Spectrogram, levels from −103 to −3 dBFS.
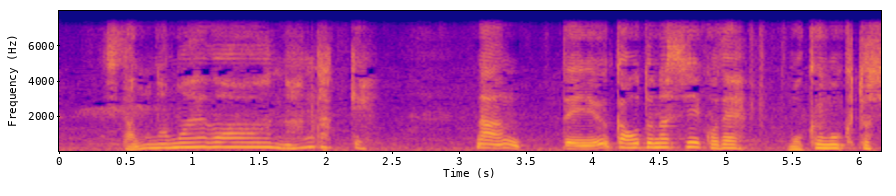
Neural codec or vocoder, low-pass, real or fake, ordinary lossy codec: none; 7.2 kHz; real; none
